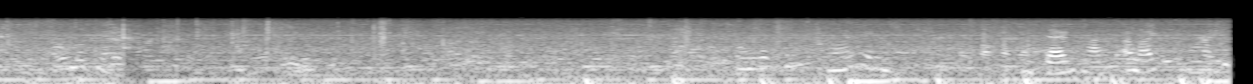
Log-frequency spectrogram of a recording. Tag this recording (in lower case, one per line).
speech
music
